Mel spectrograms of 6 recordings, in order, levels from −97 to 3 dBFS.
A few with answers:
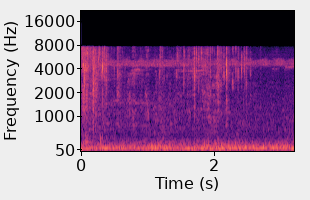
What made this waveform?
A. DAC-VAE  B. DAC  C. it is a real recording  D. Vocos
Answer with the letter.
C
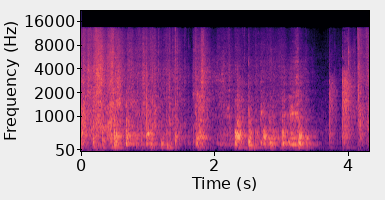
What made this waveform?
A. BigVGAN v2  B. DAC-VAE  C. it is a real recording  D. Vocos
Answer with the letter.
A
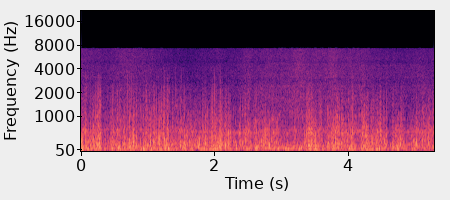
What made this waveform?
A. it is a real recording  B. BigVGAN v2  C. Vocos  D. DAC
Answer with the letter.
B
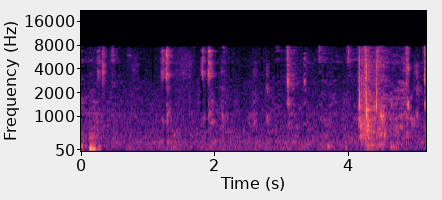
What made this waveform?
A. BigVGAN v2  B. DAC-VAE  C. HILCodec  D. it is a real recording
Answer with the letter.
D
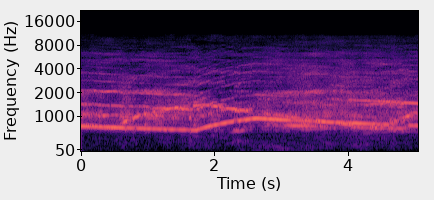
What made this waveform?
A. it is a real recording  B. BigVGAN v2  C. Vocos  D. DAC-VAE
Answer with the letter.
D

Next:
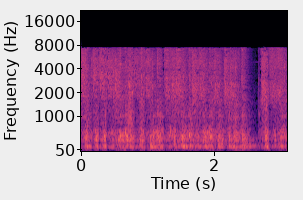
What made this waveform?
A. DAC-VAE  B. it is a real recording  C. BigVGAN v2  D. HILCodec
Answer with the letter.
B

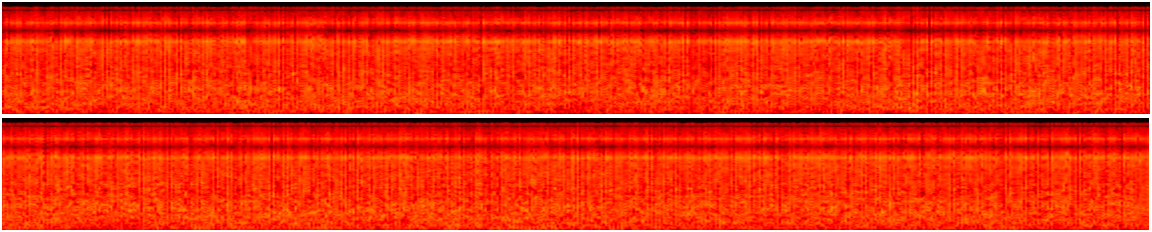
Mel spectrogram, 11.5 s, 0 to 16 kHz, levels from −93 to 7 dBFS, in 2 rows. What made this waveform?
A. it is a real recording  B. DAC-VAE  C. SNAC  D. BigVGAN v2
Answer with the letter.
D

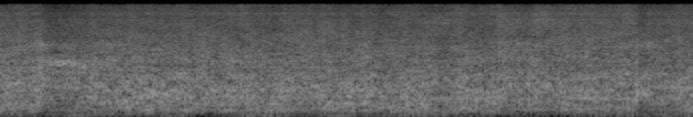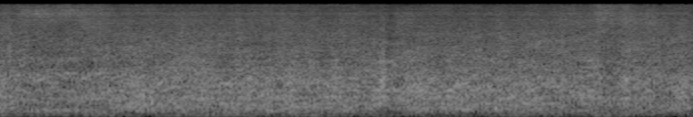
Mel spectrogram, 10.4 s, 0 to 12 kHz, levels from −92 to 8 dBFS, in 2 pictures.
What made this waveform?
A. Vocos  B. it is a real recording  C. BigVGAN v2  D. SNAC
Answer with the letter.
D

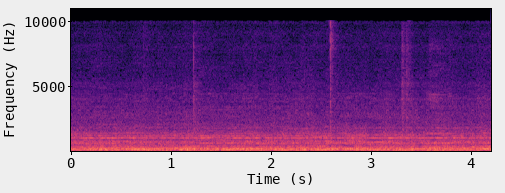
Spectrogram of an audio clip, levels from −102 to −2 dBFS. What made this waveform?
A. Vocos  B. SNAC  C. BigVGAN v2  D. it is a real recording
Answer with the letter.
B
